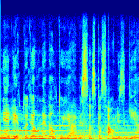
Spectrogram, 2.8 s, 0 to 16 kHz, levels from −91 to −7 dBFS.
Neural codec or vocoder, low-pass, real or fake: none; 14.4 kHz; real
